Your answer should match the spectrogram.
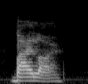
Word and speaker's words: Bailar: Is it pronounced Bailar? – Bailar. – Bailar, which is Spanish for dance.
